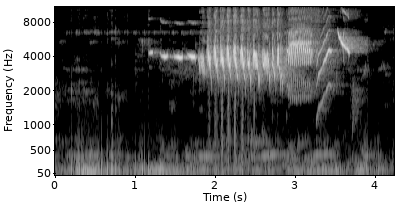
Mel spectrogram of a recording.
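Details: Lined seedeater singing rajadinho from a hand-held cage, Maranhão, Brazil. A drawn-out thin whistle runs into a rapid series of high pulsed notes, a buzzy burst and sharp sliding whistles, with faint low background rumble.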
